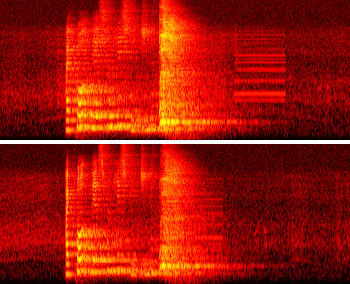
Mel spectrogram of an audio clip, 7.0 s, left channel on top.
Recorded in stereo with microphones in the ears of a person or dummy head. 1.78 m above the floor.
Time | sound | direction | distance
1.3 | a woman speaking | 35° right (ahead or behind) | 0.6 m
3.2 | a sneeze | 55° left (ahead or behind) | 1.0 m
